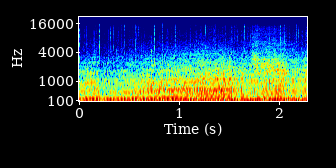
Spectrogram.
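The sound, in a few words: Porsche 930 Turbo engine with turbo boost noise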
